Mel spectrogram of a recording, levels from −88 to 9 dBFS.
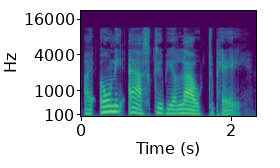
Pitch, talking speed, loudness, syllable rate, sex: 165 Hz, 205 wpm, -17 LUFS, 6.0 syllables/s, female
